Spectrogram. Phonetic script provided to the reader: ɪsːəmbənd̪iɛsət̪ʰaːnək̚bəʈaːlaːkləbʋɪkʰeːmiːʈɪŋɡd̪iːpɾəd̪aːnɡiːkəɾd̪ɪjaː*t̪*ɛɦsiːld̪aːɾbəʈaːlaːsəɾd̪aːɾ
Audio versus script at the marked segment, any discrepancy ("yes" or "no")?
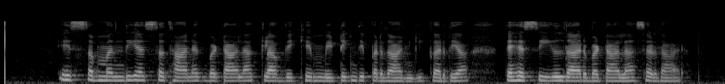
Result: no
